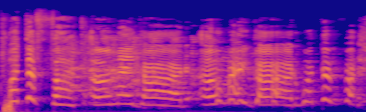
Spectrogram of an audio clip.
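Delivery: high, loud appalled laugh-shout; shocked laughing. Retold or imitated. Comic reacting to stranger's gross punchline. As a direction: recoil in disbelief.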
